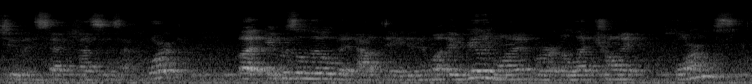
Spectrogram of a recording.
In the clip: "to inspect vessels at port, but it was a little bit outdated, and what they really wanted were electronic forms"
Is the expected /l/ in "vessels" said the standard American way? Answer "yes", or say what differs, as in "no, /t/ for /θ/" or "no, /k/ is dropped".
no, /l/ is dropped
